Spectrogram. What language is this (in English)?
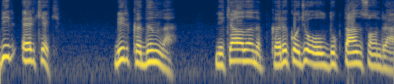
Turkish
